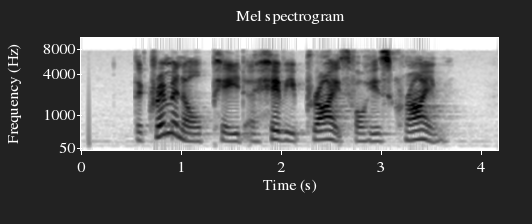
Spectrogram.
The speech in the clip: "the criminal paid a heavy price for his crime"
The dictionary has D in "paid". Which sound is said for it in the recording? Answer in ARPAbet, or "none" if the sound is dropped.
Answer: D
